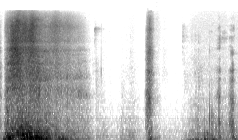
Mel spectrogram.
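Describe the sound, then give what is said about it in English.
Breaths blown straight into a microphone: a long airy rush of breath, a short sharp puff, then another softer breath, with no talking. “I'm just going to breathe in my mic like you.”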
